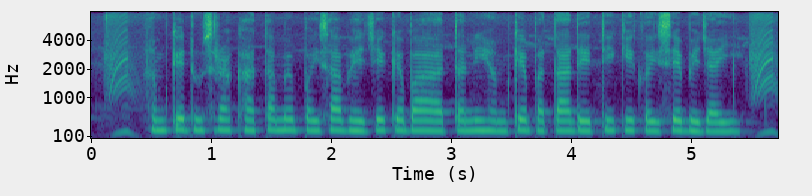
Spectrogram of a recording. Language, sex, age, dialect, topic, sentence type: Bhojpuri, female, 18-24, Western, banking, question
